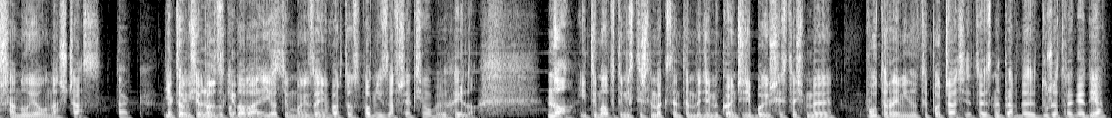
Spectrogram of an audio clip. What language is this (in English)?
Polish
